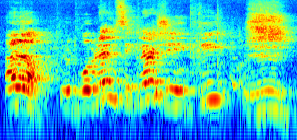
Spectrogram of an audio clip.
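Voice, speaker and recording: A man's voice: very high voice, normal speed, a little hiss or hum. A patient male schoolteacher leads a phonics lesson and stretches each syllable so young children can follow. His voice bounces around an echoey classroom. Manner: patient, sounds words out syllable by syllable. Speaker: primary school teacher. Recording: echoey room.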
